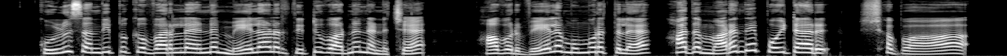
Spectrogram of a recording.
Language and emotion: Tamil, happy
